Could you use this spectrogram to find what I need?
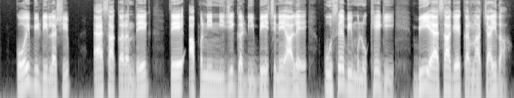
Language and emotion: Dogri, neutral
